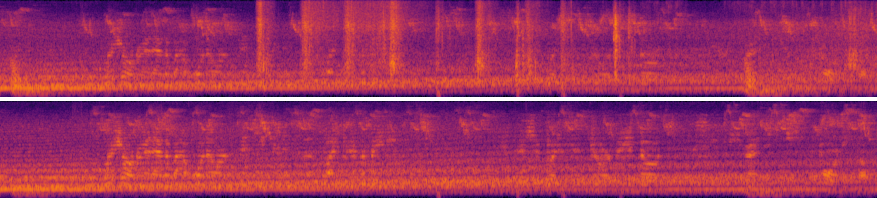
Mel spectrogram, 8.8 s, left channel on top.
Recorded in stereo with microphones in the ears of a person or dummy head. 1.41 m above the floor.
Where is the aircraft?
25° right (ahead or behind); by 8.8 s 70° right (ahead or behind).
